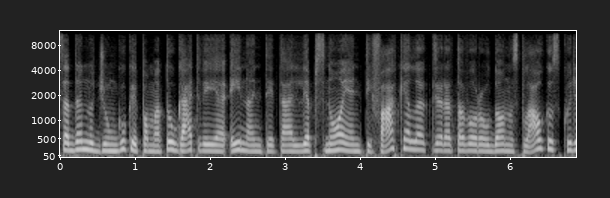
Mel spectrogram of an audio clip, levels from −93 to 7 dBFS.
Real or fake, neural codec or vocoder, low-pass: fake; codec, 16 kHz in and 24 kHz out, 0.9 kbps, LongCat-Audio-Codec, fine tuned four codebook decoder; 10.8 kHz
